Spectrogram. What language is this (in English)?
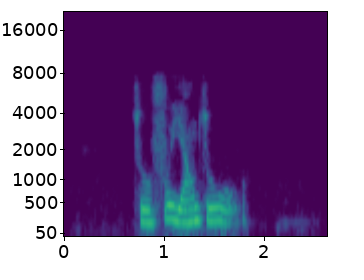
Chinese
